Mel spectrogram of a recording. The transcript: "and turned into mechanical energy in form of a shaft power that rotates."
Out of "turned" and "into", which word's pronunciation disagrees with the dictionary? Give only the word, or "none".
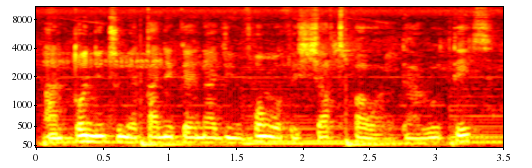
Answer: turned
